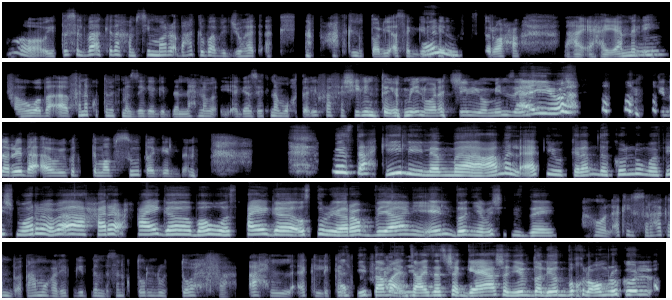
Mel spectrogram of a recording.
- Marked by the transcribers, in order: laughing while speaking: "فشيل أنت يومين وأنا أشيل يومين زَي الفل"; laughing while speaking: "أيوه"; laugh; distorted speech
- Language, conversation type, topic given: Arabic, podcast, إزاي نِقسّم مسؤوليات البيت بين الأطفال أو الشريك/الشريكة بطريقة بسيطة وسهلة؟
